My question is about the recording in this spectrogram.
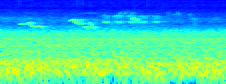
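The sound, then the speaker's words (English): Bird songs with a few short, high chirping phrases drift over a steady low rumble of outdoor background noise at Millennium Park in Chicago, by the Cloud Gate, as rain clouds move in. No one speaks. “Very similar bird songs.”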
